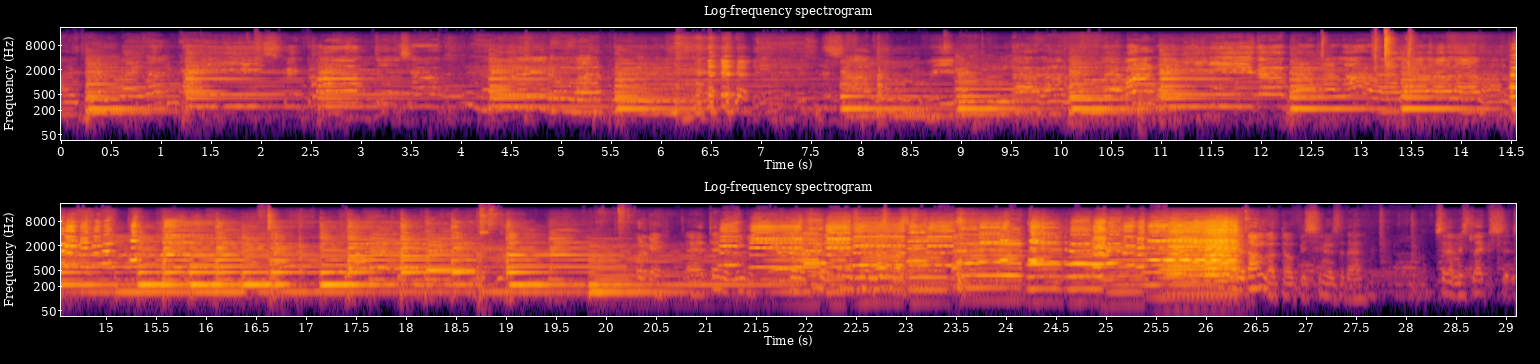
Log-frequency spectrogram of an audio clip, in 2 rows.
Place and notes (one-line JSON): {"title": "Tallinn, Koidu", "date": "2011-04-21 22:10:00", "description": "musicians improvising after film screening", "latitude": "59.42", "longitude": "24.73", "altitude": "19", "timezone": "Europe/Tallinn"}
